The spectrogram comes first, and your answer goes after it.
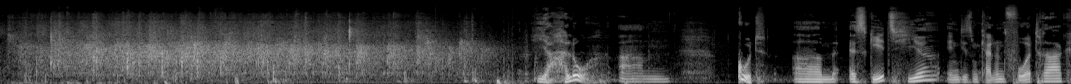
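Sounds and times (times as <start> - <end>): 
audience applause: 0.0 - 5.3
speech: 5.4 - 6.8, 7.4 - 10.7.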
